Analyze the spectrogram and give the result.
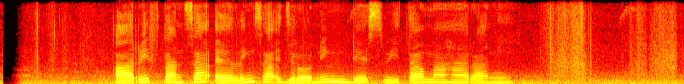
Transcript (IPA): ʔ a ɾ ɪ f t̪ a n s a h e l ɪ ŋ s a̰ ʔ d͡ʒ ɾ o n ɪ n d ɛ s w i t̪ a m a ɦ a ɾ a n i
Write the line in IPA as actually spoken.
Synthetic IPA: ʔ a ɾ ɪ f t̪ a n s a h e l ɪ ŋ s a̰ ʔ d͡ʒ ɾ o n ɪ ŋ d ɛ s w i t̪ a m a ɦ a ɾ a n i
